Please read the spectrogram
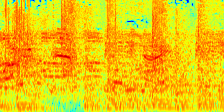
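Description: A crowd of young people cheering and shouting together over loud music with a steady bass line.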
